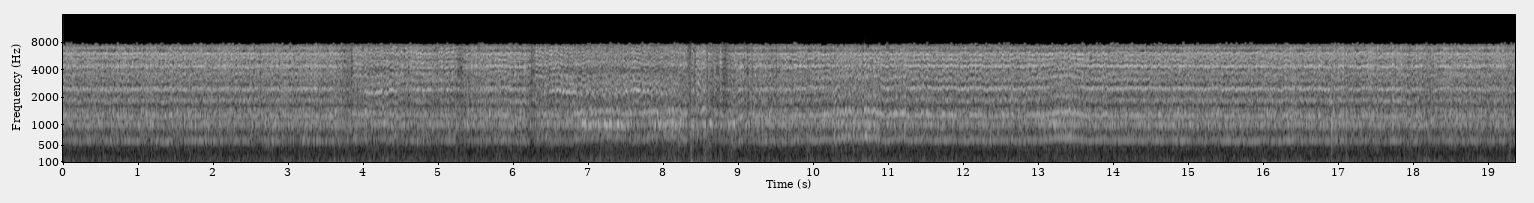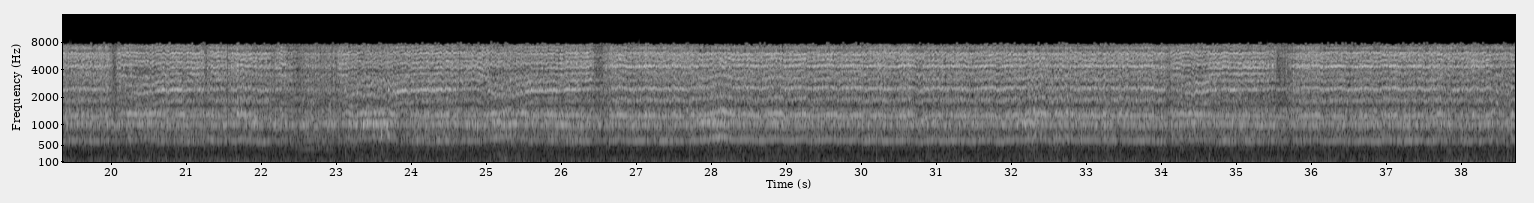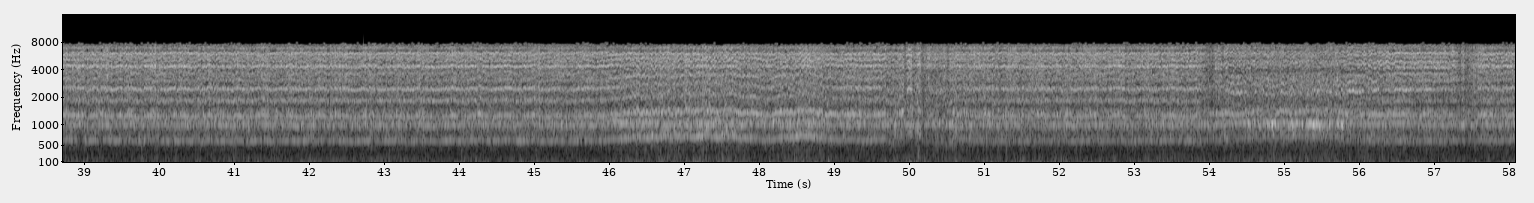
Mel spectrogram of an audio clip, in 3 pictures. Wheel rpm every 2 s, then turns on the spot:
160, 160, 160, 160, 160, 160, 160, 160, 160, 160, 160, 160, 160, 160, 160, 160, 170, 160, 160, 160, 160, 160, 160, 160, 170, 170, 160, 160, 160.
none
